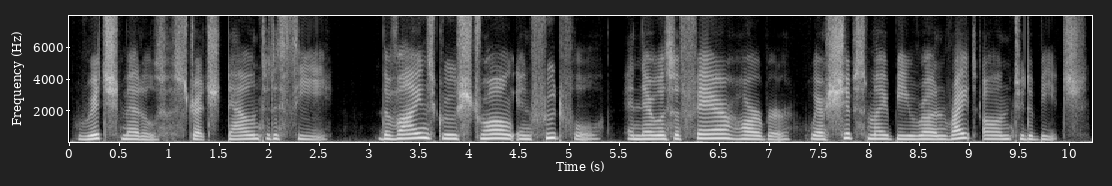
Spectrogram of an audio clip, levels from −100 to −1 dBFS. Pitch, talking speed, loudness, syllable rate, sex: 230 Hz, 170 wpm, -18 LUFS, 4.0 syllables/s, female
